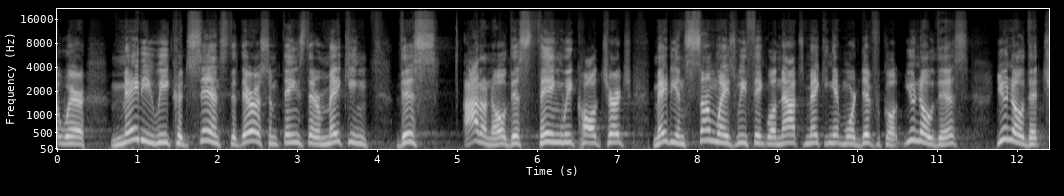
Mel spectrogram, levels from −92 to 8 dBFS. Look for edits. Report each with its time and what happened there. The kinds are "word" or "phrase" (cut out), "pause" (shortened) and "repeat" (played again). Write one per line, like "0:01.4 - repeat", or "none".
none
